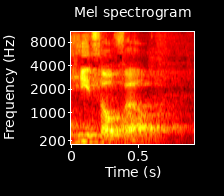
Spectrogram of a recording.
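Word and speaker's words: Ahithophel: that so many times i looked it up online i'm like consulting the greek and hebrews who says this right the heathofeld apparently is the right way to say it verse 20 it says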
